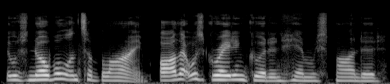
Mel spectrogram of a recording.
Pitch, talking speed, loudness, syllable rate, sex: 190 Hz, 215 wpm, -18 LUFS, 5.2 syllables/s, female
